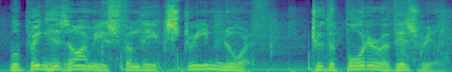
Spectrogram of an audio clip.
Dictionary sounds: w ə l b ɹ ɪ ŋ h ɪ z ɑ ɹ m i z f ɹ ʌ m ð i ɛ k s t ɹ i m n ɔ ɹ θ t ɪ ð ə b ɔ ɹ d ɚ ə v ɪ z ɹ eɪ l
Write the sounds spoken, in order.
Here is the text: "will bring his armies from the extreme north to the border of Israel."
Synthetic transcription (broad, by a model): w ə l b ɹ ɪ ŋ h ɪ z ɑ ɹ m i z f ɹ ʌ m ð i ɛ k s t ɹ i m n ɔ ɹ θ t ɪ ð ə b ɔ ɹ d ɚ ə v ɪ z ɹ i l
